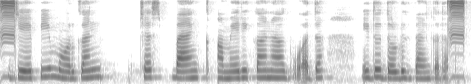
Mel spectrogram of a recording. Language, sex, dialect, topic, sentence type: Kannada, female, Northeastern, banking, statement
